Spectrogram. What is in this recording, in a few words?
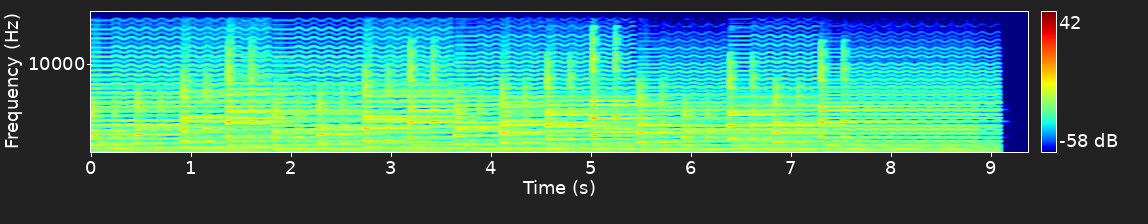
Unused Jingle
